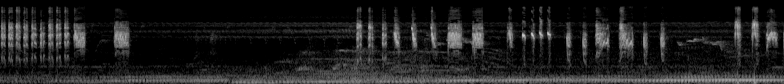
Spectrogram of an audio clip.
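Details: Clamorous reed warbler song recorded as a model for training birds: clipped chattering bursts, a lull with low background rumble, then renewed rapid harsh notes mixed with some sharper whistled squeaks.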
